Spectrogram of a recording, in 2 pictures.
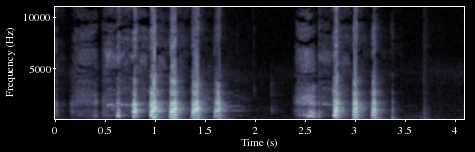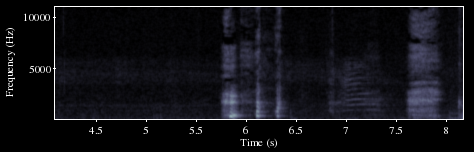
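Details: A confused domestic cat, seemingly searching for another cat, makes loud bursts of rapid, pulsed, stuttering meow-like calls in two runs, then shorter clipped calls after a pause. A brief human voice may be mixed in.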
